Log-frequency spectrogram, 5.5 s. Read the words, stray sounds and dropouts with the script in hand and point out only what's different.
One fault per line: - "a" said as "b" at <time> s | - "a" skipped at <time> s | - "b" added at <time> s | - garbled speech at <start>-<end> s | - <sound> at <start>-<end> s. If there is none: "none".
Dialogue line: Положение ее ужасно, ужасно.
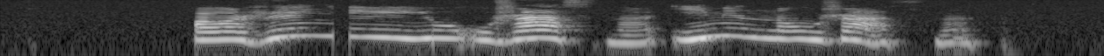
- dropout at 1.7-1.7 s
- "именно" added at 3.3 s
